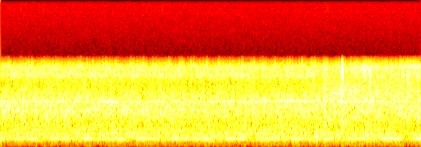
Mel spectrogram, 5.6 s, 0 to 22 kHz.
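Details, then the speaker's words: 2007 Mini Cooper petrol engine idles with an uneven, wavering, fluctuating hum, on the verge of stalling; rough idle. "I know you said some fluctuation is normal, but this doesn't make any sense whatsoever. I can't. I have a hard time believing that's normal. Like it's on the verge of dying. Like it's not. It's like it's gonna stall."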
